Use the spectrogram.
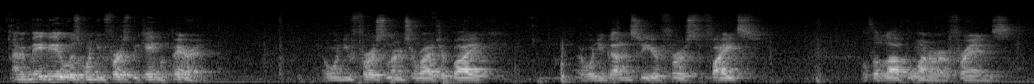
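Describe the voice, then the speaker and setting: A man with a fairly low pitch speaks in a monotone, flat way, leaving long, frequent pauses, amid noticeable background noise and audible room echo. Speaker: lay preacher. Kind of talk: sermon. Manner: loud.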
